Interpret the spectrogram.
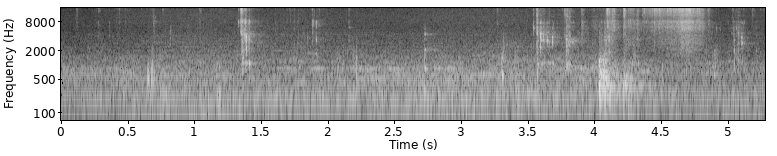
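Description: Close-up eating sounds: people chewing Korean egg sandwiches of soft bun, egg and cheese, with wet mouth clicks and smacks. The clicks are scattered at first and come thicker and louder about three and a half seconds in.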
